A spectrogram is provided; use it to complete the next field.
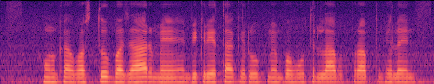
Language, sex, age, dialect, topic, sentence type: Maithili, male, 25-30, Southern/Standard, banking, statement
